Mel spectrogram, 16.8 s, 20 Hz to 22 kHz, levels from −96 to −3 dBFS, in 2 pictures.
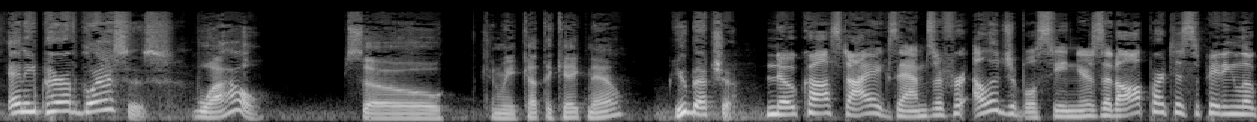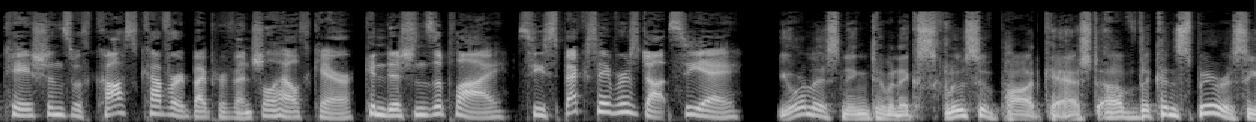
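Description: No audible technical faults.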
